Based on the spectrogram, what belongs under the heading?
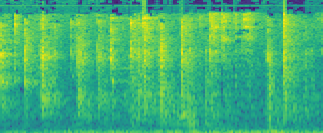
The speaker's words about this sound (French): Hein ? Ils ont démonté la poignée.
